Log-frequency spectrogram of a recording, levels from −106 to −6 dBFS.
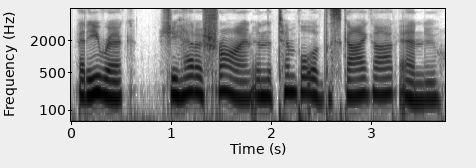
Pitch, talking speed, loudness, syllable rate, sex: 190 Hz, 225 wpm, -16 LUFS, 5.3 syllables/s, female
